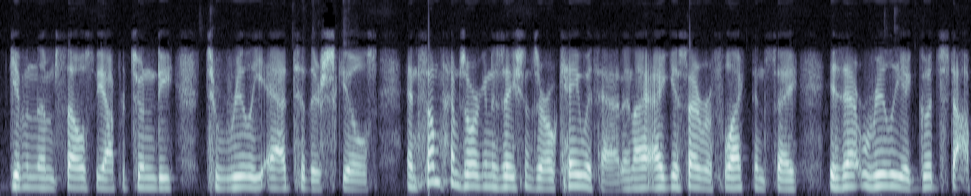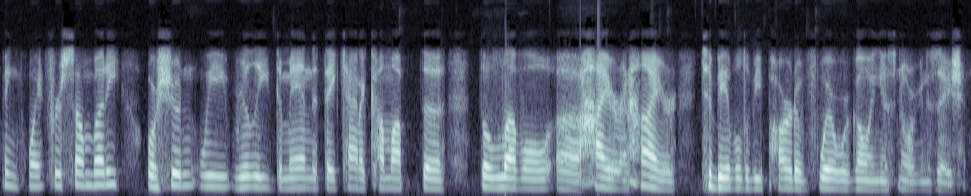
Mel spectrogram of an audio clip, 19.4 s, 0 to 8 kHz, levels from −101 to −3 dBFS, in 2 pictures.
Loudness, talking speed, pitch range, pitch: -21 LUFS, 200 wpm, 140-165 Hz, 150 Hz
